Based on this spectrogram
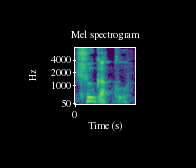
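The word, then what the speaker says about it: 中学: And that's pronounced chugaku. So chu chu chugaku. So you see how like it's pronouncing two U's here?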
